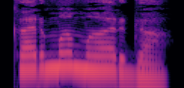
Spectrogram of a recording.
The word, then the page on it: ಗ್ರಾಮಮೃಗ: grāma mřga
